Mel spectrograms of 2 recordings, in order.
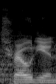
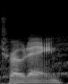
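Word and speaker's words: Trodain: I always call it Trojan, but it's actually pronounced Trodane, which makes sense.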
